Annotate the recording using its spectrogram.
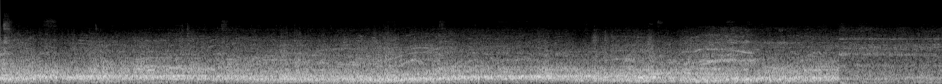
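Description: A roller coaster train roars loudly along its track overhead.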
